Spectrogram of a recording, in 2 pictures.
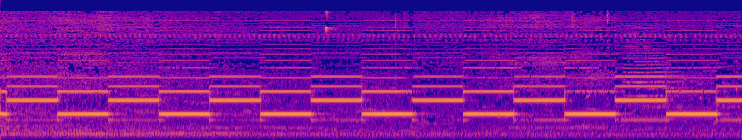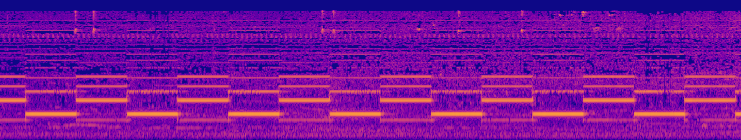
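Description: Railway level-crossing warning alarm sounding its electronic two-tone signal, a higher and a lower tone alternating about once a second, the warning that a train is approaching while the barriers are down. Motorcycle and car engines idle underneath.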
